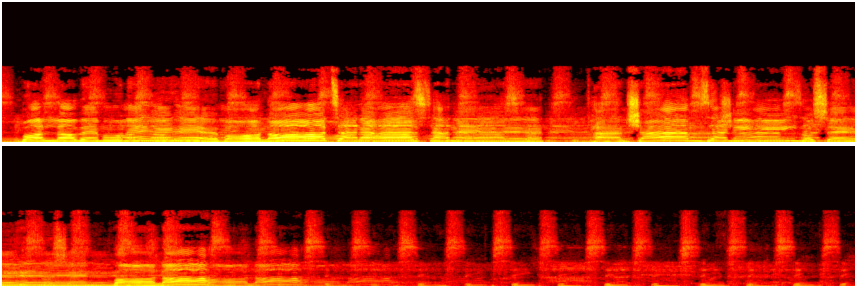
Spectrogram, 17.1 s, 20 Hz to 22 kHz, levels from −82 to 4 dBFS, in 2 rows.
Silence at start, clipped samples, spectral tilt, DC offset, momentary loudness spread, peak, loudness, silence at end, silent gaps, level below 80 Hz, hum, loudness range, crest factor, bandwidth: 0 s; under 0.1%; -3 dB/octave; under 0.1%; 19 LU; -2 dBFS; -17 LUFS; 0.05 s; none; -60 dBFS; none; 17 LU; 18 dB; 12 kHz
